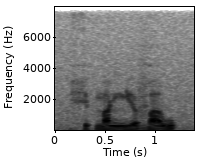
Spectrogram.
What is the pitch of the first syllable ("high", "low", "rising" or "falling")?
low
